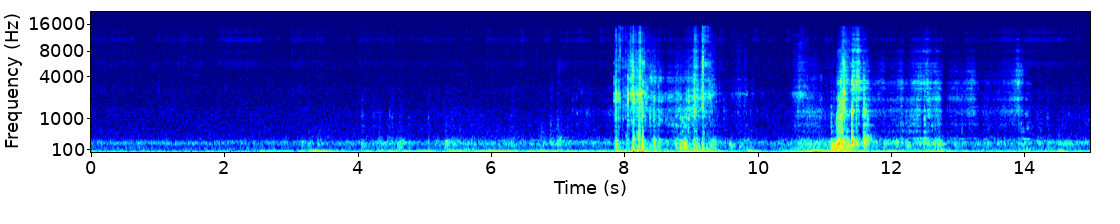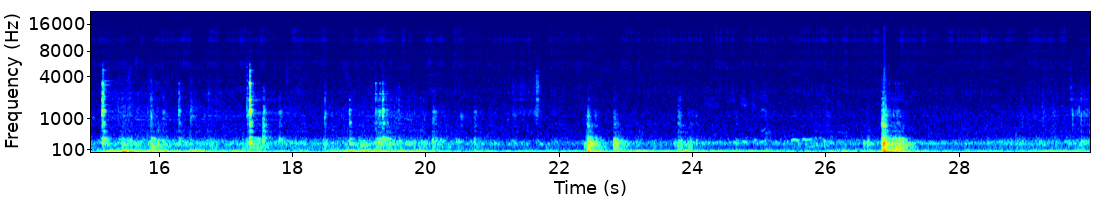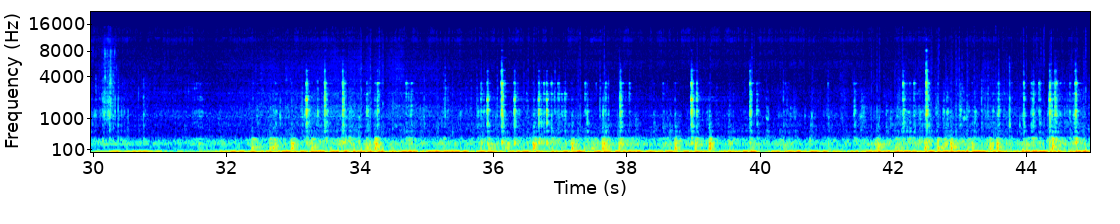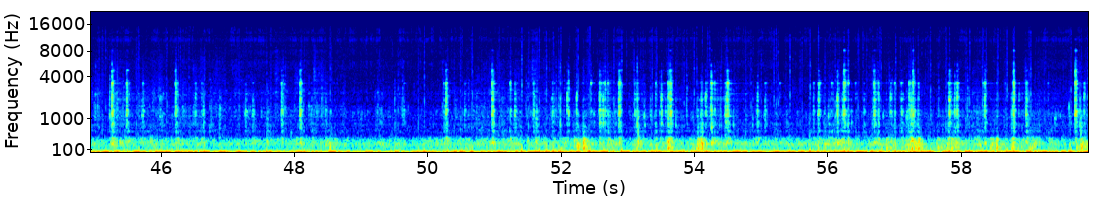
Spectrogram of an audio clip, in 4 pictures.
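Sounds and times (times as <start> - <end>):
engine low rumble: 0.0 - 59.9
body and suspension knocks: 15.0 - 24.2, 26.6 - 27.5, 29.7 - 59.9.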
